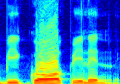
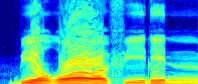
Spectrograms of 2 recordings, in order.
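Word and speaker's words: بغافلين: Allahnya tebal wamallahu biighhofilin Gin panjangkan dua harakat dan dia jangan dibaca dengan G jangan bighofilin ya tapi bighho gho bighofilin Amma Jelaskan tanwin pada lafal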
